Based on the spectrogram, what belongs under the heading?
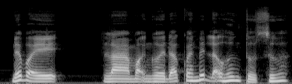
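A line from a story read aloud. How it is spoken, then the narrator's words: Delighted. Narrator (Vietnamese): Tú hớn hở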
